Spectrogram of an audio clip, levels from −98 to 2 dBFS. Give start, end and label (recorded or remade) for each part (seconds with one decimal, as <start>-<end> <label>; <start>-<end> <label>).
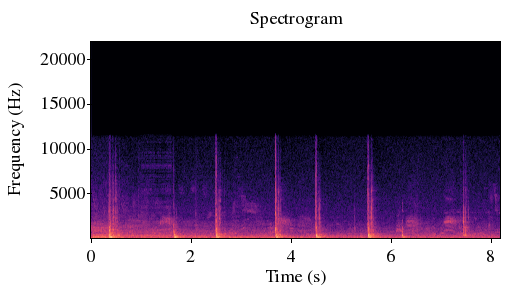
0.0-1.0 recorded; 1.0-1.6 remade; 1.6-8.2 recorded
